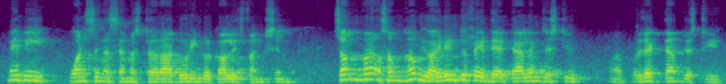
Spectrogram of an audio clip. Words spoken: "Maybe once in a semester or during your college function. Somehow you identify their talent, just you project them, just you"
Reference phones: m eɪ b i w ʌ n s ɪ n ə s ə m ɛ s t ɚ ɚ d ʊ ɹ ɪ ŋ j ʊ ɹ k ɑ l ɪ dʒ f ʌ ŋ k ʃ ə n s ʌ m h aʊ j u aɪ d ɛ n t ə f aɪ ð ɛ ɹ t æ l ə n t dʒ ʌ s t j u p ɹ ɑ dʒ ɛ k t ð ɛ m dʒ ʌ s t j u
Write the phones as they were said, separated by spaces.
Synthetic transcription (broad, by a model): m eɪ b i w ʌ n s ɪ n ə s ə m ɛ s t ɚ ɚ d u ɹ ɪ ŋ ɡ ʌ k ɑ l ɪ dʒ f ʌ ŋ k ʃ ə n s ʌ m h aʊ j u aɪ d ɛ n t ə f aɪ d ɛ ɹ t æ l ə n t dʒ ʌ s t j u p ɹ ɑ dʒ ɛ k t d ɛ m dʒ ʌ s t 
